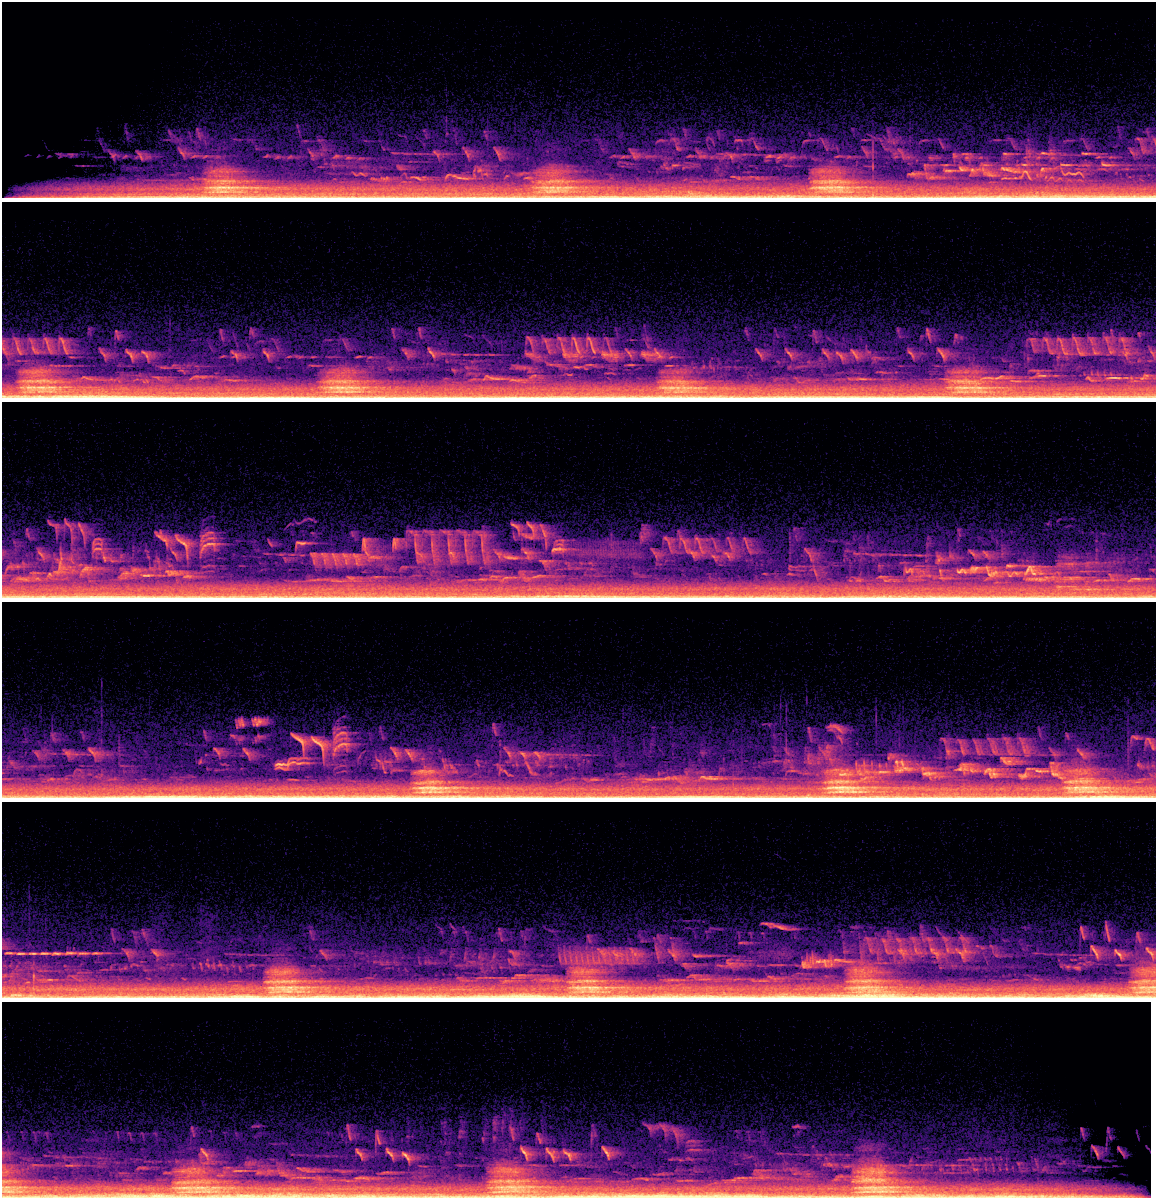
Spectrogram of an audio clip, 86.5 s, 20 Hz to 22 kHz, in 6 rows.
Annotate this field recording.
Trying out a new Primo EM172 boundary mic, hand held, in a local wood at 6pm on a Friday evening. A busy road, 1 Km away on the right (due South), is taking holiday makers to the coast for the weekend. The ever present aircraft are heading to and fro the three main london airports. No wonder the Muntjac deer is sounding a bit cheesed off. Pip power from an LS-10. Shortly after making the recording I was chased home by a heavy rain shower.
